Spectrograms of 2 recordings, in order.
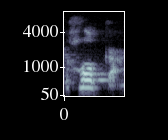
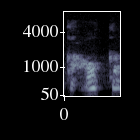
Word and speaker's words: Hoka: So, for example, I said Oka, not Hoka. And when I'm trying to explain him, like, this is my favorite, and I say why, they were like, Oka.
